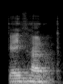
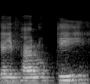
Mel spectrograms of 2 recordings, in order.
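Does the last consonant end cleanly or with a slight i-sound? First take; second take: cleanly; slight i-sound. First: The final consonant ends cleanly with no vowel. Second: The final consonant carries a faint trailing i-sound. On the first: "আর নয় সাকিন কাই ফারুক" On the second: "সাকিন করার পরে যদি কাই ফারুকী একটু জেরের ভাব আনবেন"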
